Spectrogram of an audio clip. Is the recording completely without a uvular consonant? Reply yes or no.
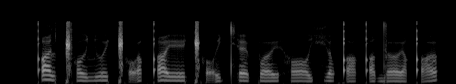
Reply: no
